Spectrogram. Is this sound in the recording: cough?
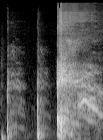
yes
